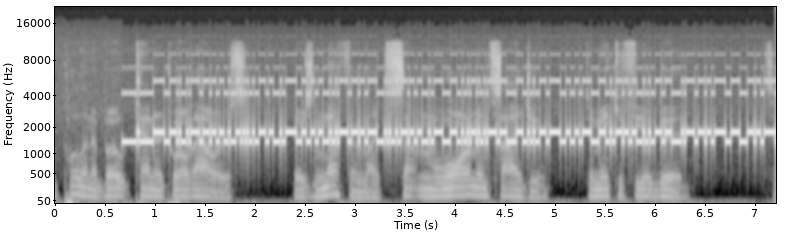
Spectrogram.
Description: TTY/TDD text telephone tones (45.45 baud Baudot), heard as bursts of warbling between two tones, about 400 Hz shift, 1600 Hz centre, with speech in English. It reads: THE PRACTICE OF CONDEMNATION CAME TO …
